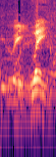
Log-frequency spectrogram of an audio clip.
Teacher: It's a diphthong. So blend those two vowels together a little more.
